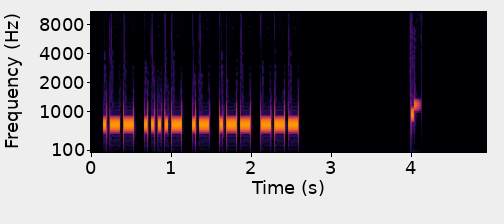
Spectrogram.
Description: Morse code, heard as a keyed tone, about 27 wpm, 700 Hz. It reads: W4AWO
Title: USA Callsign DE Callsign - 5 Characters - 28wpm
